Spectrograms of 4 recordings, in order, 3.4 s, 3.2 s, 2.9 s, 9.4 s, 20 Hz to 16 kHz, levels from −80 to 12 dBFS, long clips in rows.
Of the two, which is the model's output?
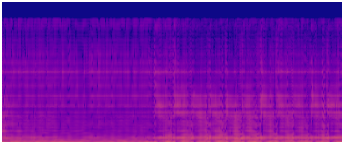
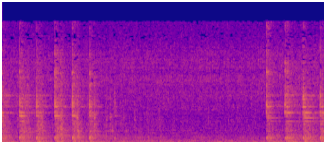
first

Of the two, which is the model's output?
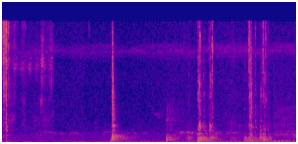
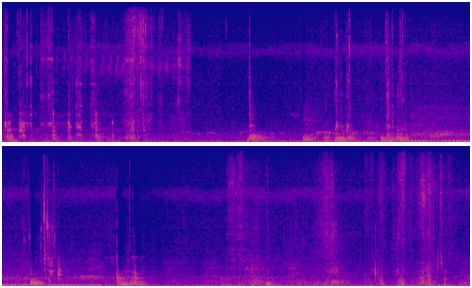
second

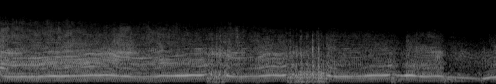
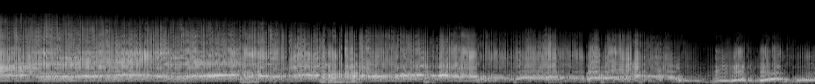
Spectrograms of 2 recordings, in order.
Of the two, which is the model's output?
second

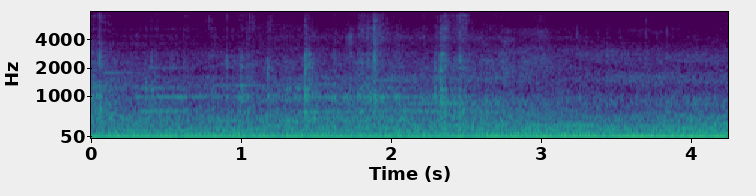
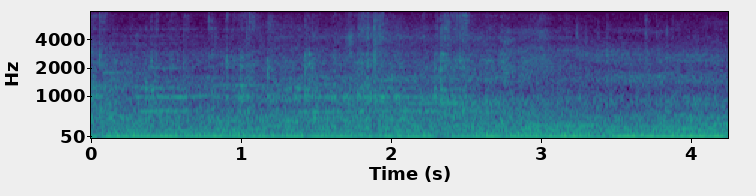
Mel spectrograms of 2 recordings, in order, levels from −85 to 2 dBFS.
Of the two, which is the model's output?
second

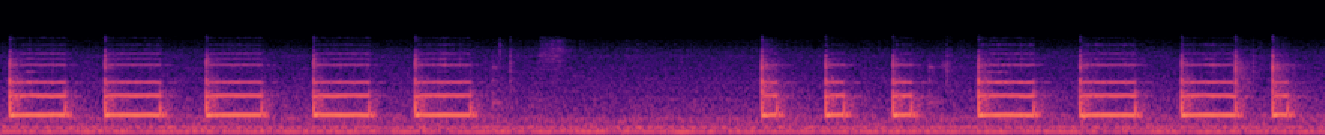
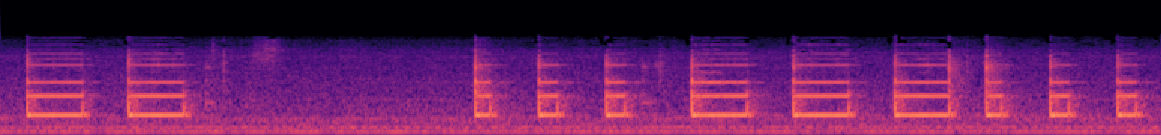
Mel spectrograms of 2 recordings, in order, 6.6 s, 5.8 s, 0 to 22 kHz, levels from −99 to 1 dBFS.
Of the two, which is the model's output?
first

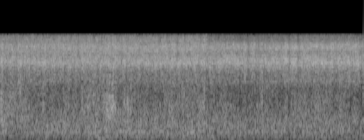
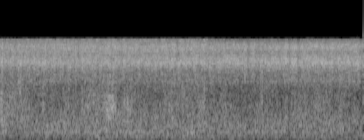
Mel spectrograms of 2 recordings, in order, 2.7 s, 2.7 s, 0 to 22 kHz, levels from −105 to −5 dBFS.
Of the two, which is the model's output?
second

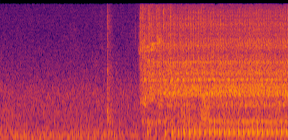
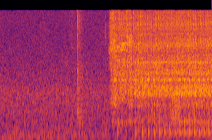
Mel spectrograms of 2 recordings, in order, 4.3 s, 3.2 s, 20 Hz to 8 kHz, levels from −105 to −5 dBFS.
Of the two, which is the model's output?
first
